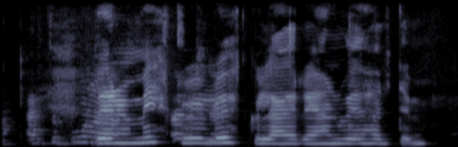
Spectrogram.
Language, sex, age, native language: Icelandic, female, 12, Icelandic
